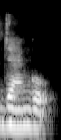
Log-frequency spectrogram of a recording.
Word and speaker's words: Django: Uh but the library or the framework for this is Django. D is silent. Django.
